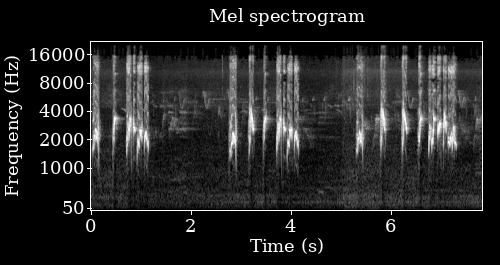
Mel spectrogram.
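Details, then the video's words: Red-whiskered bulbul from Thailand delivering southern master-style song, played to excite caged birds and tutor chicks; repeated phrases of clear, rapid whistles, each with a few lead notes before a quick jumbled run. "เสียงนกกรงหัวจุก สำหรับต่อ หรือ เปิดให้นกคึก"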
